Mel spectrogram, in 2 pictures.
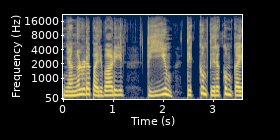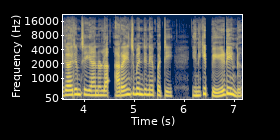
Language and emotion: Malayalam, fearful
